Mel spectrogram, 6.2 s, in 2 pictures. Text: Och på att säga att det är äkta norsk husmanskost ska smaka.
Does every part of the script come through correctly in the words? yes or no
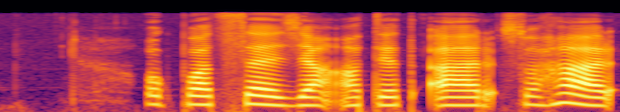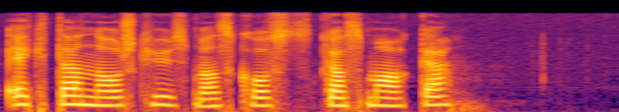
no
